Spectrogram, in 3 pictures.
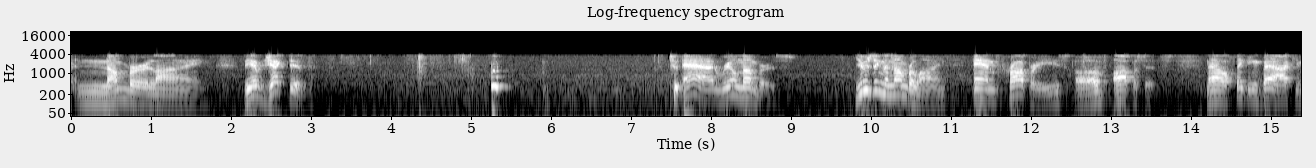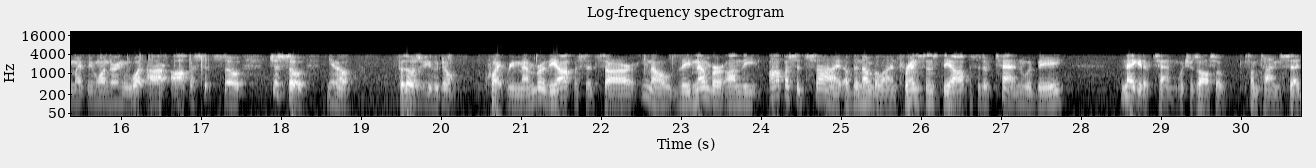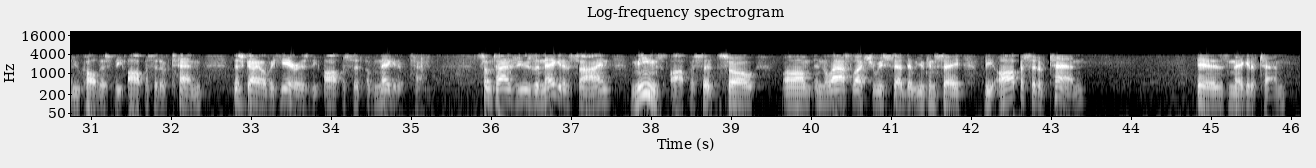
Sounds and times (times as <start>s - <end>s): Speech: 0.0s - 3.1s, 7.4s - 9.1s, 9.8s - 27.8s, 28.5s - 43.5s, 44.8s - 46.0s
Inside, small room: 0.0s - 46.1s.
